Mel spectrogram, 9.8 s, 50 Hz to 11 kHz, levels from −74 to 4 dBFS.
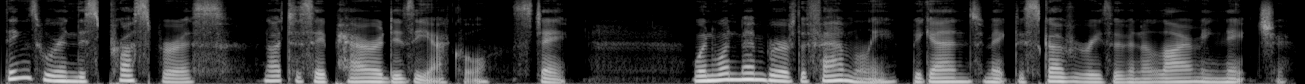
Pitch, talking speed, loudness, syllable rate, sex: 165 Hz, 145 wpm, -18 LUFS, 5.3 syllables/s, female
